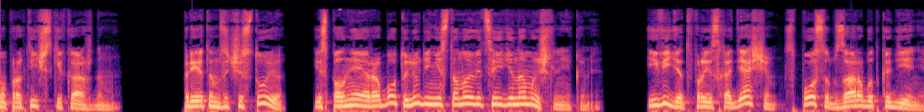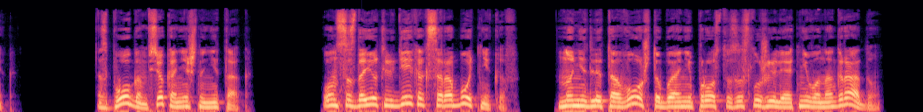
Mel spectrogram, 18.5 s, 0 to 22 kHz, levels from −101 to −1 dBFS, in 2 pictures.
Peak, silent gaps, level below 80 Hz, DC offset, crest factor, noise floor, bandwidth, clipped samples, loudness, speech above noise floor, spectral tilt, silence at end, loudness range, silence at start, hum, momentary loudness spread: 0 dBFS; 1.24-1.81 s, 2.87-3.11 s, 6.06-6.45 s, 9.48-10.17 s, 11.80-12.43 s, 14.46-14.77 s; -38 dBFS; 0.6%; 14 dB; under -90 dBFS; 16.5 kHz; under 0.1%; -14 LUFS; over 77 dB; -5 dB/octave; 0.45 s; 3 LU; 0 s; none; 11 LU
